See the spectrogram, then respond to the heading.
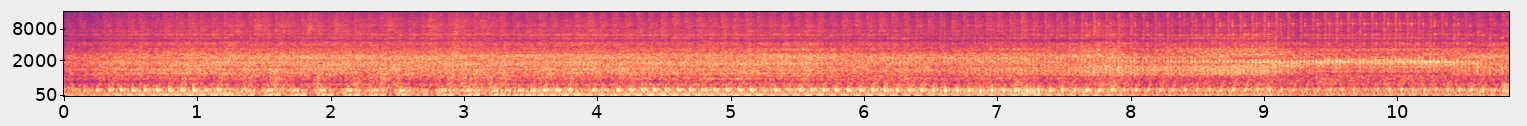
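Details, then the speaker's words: First start of a replacement Moto Guzzi Stelvio engine that sat for six years: lumpy, uneven loping idle with irregular pulses, rough running, possibly firing on only one of two cylinders. "no go it sounds like it wants to do something"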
